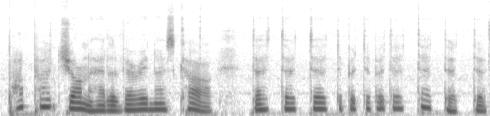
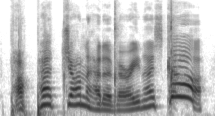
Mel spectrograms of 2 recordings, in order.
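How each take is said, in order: First: Very soft sing-song muttering to oneself; quiet murmuring. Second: Chanted, raised-pitch, emphatic mock announcement; chanted, belt it out like a silly catchphrase; clap-along chant retold. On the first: Retold or imitated. Imitating friend working out a song to himself, quiet murmur. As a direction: murmur it absently under your breath. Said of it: "he was just quietly murmuring to himself". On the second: Imitating friend who claps and repeats his line, emphatic chant. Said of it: "He just starts clapping and goes".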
